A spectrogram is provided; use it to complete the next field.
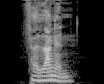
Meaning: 1. desire, yearning, longing 2. request, wish, demand
- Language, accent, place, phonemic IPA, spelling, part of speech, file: German, Germany, Berlin, /fɛɐˈlaŋən/, Verlangen, noun, De-Verlangen.ogg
